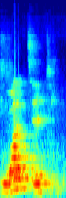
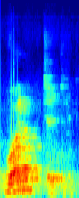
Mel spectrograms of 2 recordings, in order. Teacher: The schwa, the sound, adds a whole syllable to a word.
